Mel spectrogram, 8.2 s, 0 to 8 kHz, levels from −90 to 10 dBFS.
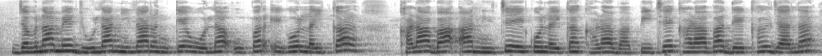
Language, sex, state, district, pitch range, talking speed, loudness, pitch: Bhojpuri, female, Bihar, Gopalganj, 230-275 Hz, 160 wpm, -17 LUFS, 255 Hz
